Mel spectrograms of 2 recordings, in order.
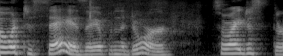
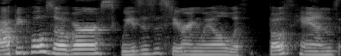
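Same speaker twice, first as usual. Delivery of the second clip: ordinary delivery, nothing marked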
